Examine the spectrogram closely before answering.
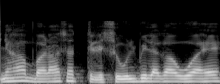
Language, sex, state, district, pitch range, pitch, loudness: Hindi, male, Uttar Pradesh, Ghazipur, 130-145 Hz, 140 Hz, -14 LUFS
